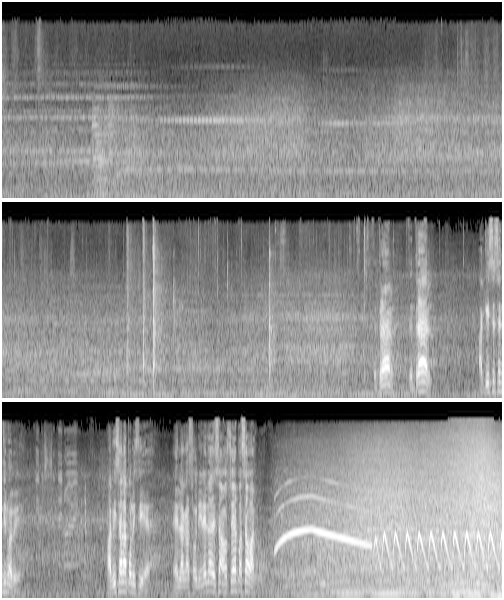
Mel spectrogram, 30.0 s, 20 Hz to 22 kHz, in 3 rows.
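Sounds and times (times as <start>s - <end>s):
tense film score: 0.0s - 30.0s.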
